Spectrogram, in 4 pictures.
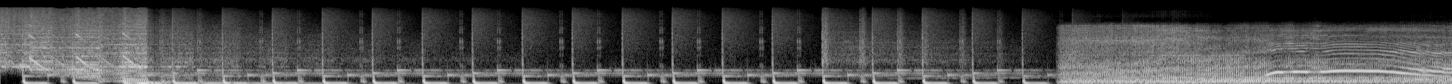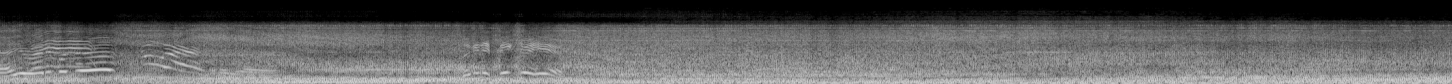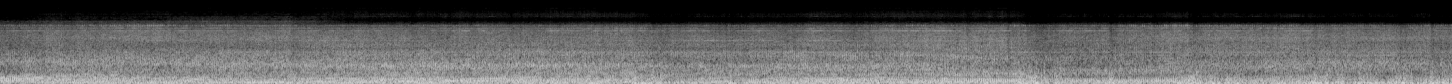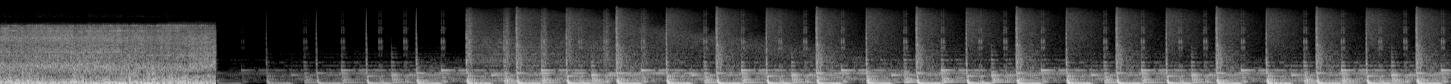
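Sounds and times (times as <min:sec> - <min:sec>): propeller plane engine drone: 0:00.0 - 0:58.0.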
